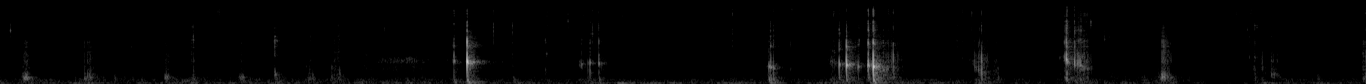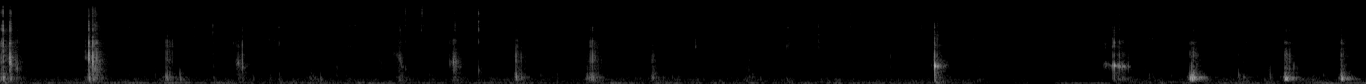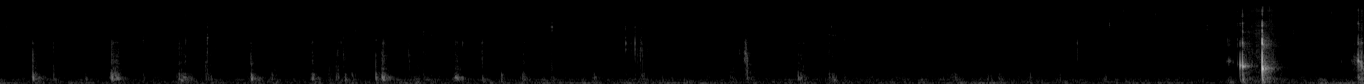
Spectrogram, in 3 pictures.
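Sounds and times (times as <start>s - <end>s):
chewing clicks: 34.6s - 40.9s.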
